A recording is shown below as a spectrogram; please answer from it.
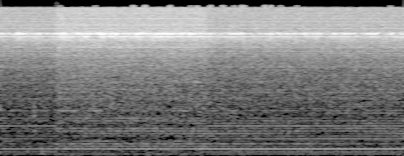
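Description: Faint, steady electrical hum with a layer of hiss: the background noise of an old recording, with nothing else happening.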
